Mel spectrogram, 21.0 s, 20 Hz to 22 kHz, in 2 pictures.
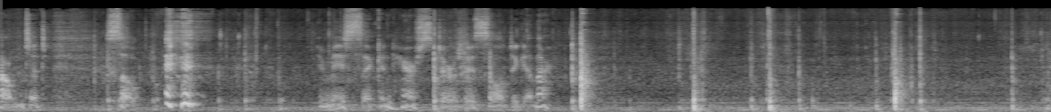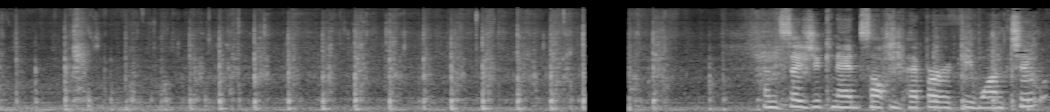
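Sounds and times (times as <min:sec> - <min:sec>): spoon tapping and scraping bowl: 0:19.2 - 0:21.0.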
